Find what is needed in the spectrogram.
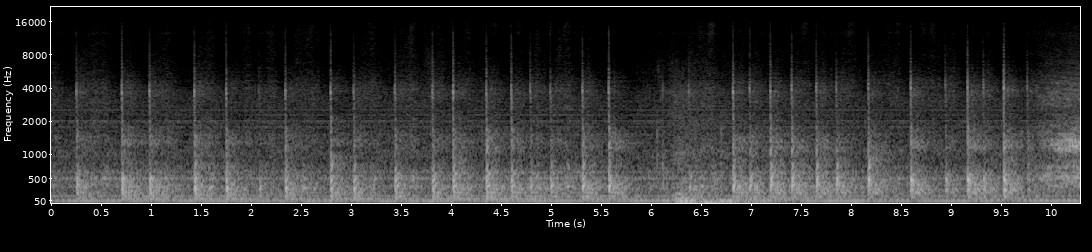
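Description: Marker writing capital letters on a whiteboard: an irregular run of taps and short scrapes, several strokes a second, as each letter is drawn.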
